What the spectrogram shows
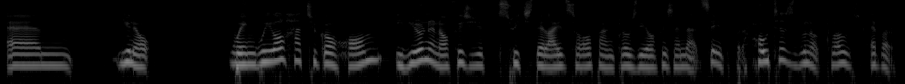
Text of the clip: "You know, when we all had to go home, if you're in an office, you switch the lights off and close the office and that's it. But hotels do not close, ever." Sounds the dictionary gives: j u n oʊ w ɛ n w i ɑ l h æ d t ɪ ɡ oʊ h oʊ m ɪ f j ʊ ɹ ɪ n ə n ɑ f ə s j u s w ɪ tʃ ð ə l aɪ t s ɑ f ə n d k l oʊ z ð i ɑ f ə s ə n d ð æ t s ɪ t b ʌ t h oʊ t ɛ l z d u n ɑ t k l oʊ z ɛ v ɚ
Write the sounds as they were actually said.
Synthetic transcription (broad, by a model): j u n oʊ w ɛ n w i ɑ l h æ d t ɪ ɡ oʊ h oʊ m ɪ f j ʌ ɹ ɪ n ə n ɑ f ə s j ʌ s w ɪ tʃ ð ə l aɪ t s ɑ f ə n k l oʊ z ð i ɑ f ə s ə n ð æ t s ɪ t b ʌ t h oʊ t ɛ z d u n ɑ t k l oʊ z ɛ v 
